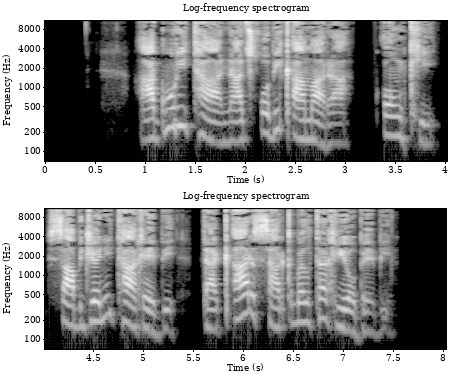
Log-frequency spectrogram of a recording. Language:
Georgian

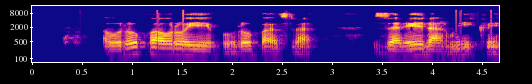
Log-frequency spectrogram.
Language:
Pashto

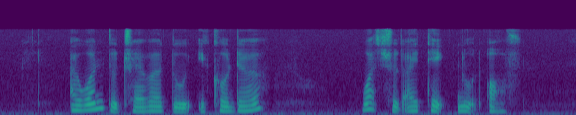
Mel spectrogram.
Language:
English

